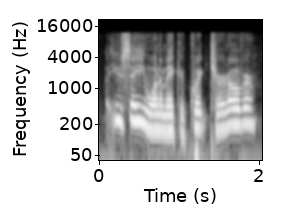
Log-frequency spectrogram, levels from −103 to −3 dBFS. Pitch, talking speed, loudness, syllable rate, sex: 180 Hz, 325 wpm, -15 LUFS, 6.5 syllables/s, male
